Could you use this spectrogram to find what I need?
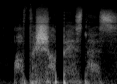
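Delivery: hushed, secretive whisper. First-person narrator quoting what they said to a young man, whispered. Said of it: "I said in whispered Bulgarian".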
